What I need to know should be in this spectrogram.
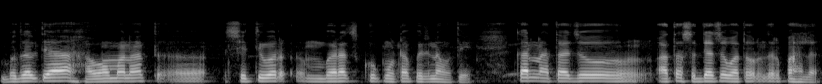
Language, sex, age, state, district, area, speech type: Marathi, male, 30-45, Maharashtra, Akola, rural, spontaneous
